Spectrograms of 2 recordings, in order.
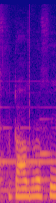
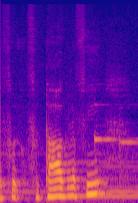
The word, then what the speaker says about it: photography: If you see the word photography, the person who does photography is a photographer. You will see the syllable stress slightly moving to grapher. Okay, photography, photographer.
